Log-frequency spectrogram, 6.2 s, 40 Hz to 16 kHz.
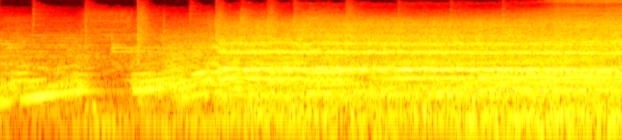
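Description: A V12-engined muscle car drifts with smoking tires, its engine droning and climbing in pitch alongside sustained tire squeal, loud and continuous after a brief dip, no talking.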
